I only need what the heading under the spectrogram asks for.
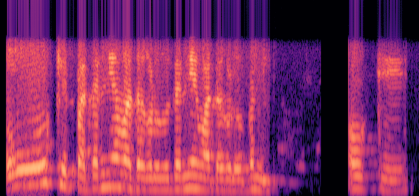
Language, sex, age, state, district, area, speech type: Kannada, female, 30-45, Karnataka, Bangalore Rural, rural, conversation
